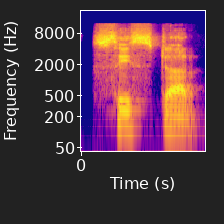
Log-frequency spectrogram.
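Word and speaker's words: sister: শব্দের শেষে যদি আর থাকে, তাহলে সেই আর এর উচ্চারণ হবে না। কেমন? শব্দের শেষে আর থাকলে আর এর উচ্চারণ হবে না। যেমন ফাদার, মাদার, সিস্টার, ব্রাদার এর কোনো জায়গায় কিন্তু আমরা আর বলবো না।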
